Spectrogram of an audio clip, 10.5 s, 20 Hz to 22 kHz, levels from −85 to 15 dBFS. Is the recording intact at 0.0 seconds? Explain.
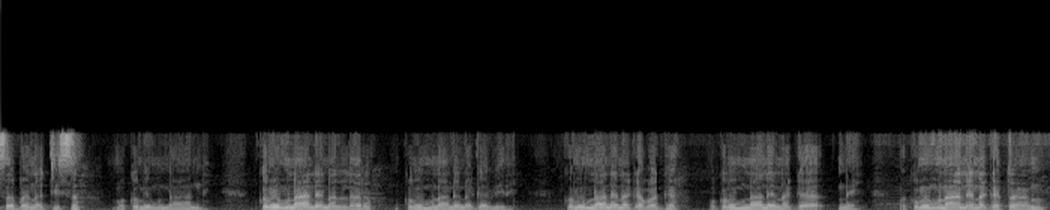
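No. At 0.0 s the speech already carries damage that runs through the whole clip, most likely Opus compression in its CELT music mode at a low rate, consistent with roughly 12 kbps. With too few bits, the encoder keeps each band's energy but fills the contents by folding lower bands or injecting noise, so voiced sounds come out rough and grainy rather than swirly. The band is limited to wideband, with nothing above 8.2 kHz, which dulls the top end.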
